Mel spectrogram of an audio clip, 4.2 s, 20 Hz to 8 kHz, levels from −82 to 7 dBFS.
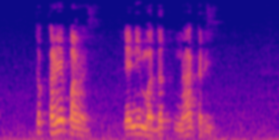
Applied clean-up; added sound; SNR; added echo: none; Train; 19 dB; reverberation time 0.9 s.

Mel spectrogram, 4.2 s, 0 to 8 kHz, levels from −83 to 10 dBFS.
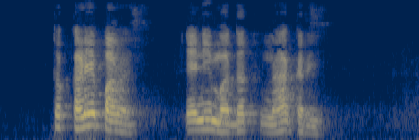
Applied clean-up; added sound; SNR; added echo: neural separator model SepFormer DNS4.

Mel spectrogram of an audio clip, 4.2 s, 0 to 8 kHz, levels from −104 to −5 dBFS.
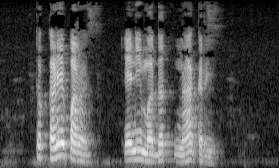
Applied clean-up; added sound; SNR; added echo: none; none; none; none.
